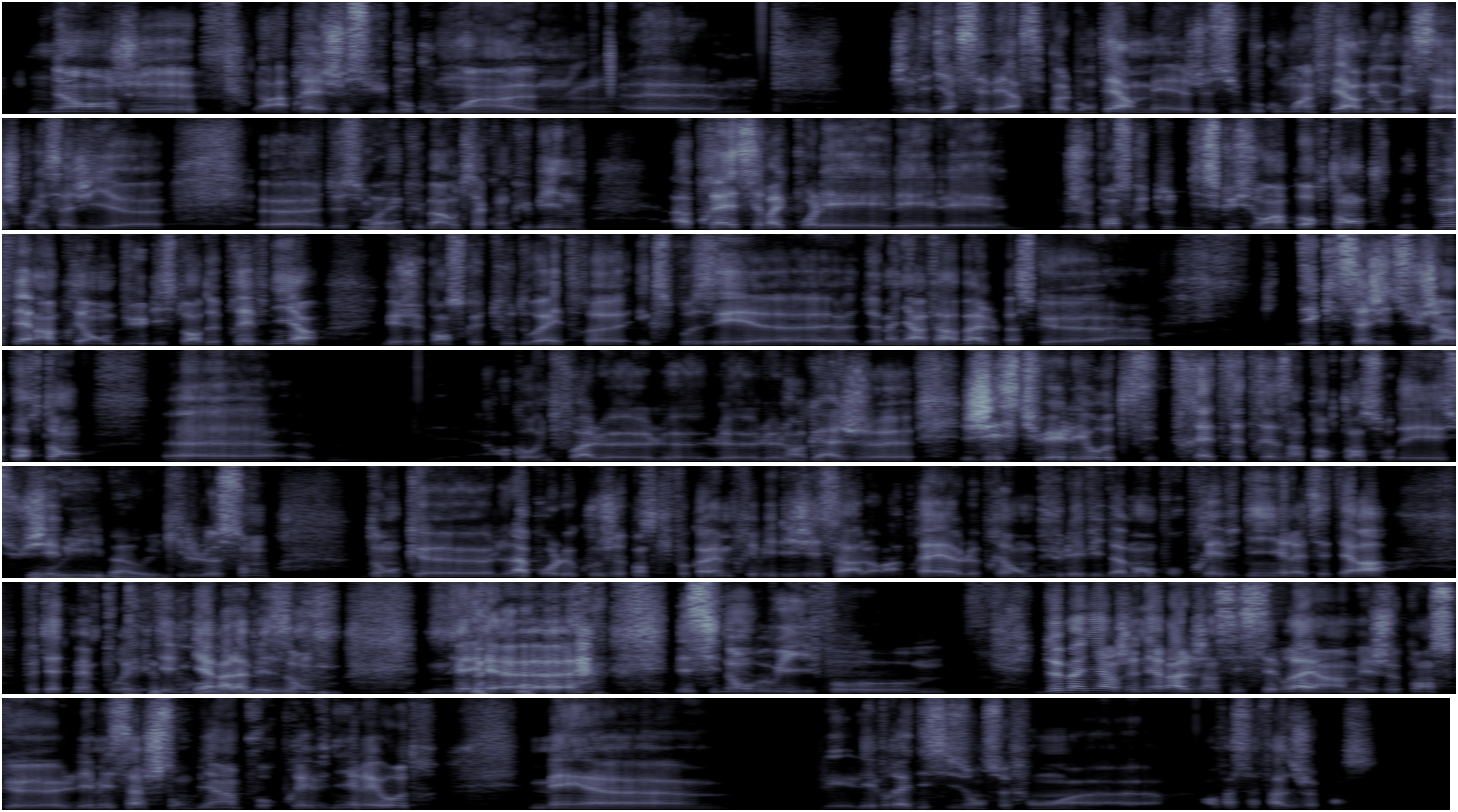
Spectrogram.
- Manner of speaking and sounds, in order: stressed: "peut"; stressed: "gestuel"; chuckle; laugh; chuckle; laughing while speaking: "Mais heu"
- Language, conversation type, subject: French, podcast, Préférez-vous les messages écrits ou une conversation en face à face ?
